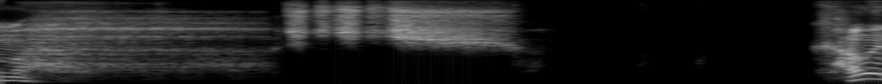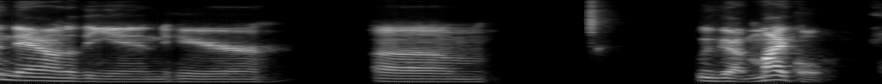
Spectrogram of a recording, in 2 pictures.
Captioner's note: sighs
